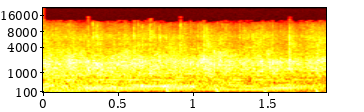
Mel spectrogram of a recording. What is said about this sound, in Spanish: ese aplauso de alabanza al Señor. Él es digno de ser alabado.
